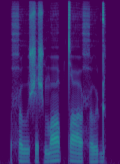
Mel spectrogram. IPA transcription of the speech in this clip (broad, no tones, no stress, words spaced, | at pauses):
ħuːʃɐʃmɒːp tˤoːħuɖ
